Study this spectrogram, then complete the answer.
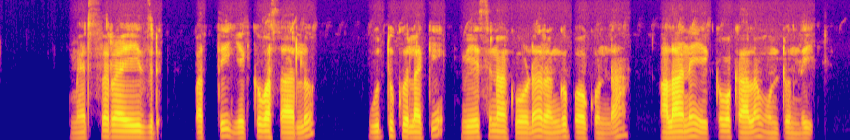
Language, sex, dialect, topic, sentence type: Telugu, male, Southern, agriculture, statement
